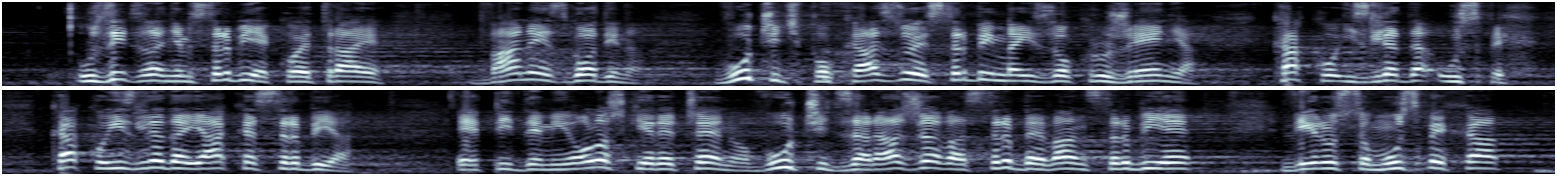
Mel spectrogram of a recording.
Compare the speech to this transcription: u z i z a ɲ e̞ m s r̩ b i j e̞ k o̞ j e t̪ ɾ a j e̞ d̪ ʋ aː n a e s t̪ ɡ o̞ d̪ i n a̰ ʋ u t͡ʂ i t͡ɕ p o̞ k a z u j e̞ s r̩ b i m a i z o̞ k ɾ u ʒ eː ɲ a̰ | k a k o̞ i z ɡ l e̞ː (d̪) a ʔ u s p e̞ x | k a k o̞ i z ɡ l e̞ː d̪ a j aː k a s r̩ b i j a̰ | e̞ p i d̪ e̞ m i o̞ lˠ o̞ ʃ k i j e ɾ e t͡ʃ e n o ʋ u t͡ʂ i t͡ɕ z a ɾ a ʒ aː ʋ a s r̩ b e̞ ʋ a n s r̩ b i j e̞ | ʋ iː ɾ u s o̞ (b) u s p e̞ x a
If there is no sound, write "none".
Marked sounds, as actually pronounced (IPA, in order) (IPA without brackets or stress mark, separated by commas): d̪, m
